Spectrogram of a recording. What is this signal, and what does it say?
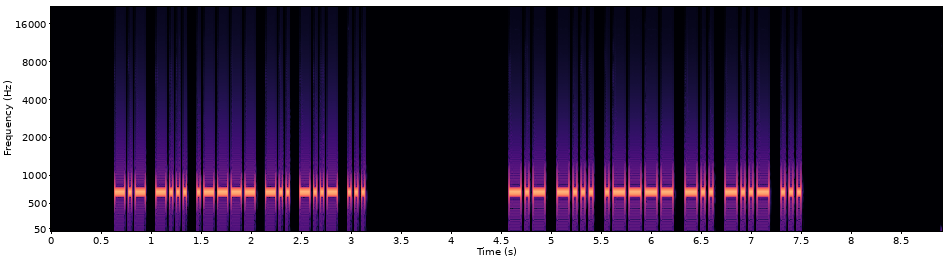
Morse code, heard as a keyed tone, about 30 wpm, 700 Hz. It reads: KB1DXS KB1DXS
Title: Speed Racing - USA 2x3 Call Signs 30wpm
